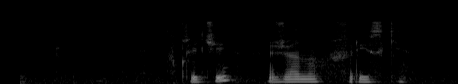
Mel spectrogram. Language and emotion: Russian, neutral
